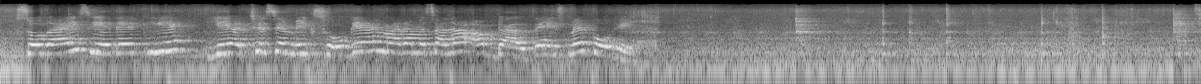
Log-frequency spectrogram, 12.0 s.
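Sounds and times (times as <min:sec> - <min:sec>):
vegetables sizzling in frying pan: 0:05.2 - 0:12.0.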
